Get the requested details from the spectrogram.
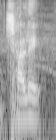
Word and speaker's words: chalet: Pues Francisco Nicolás aka Lil Fran operaba desde un chalet, con acento en la E, de 4 plantas, para él solo, para él solito.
